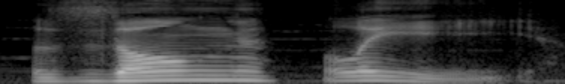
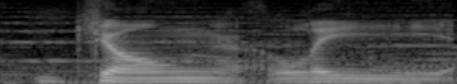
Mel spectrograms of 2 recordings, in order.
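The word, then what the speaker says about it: Zhongli: There's no J. Where's the J? It's not there. That is Zong Lee.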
